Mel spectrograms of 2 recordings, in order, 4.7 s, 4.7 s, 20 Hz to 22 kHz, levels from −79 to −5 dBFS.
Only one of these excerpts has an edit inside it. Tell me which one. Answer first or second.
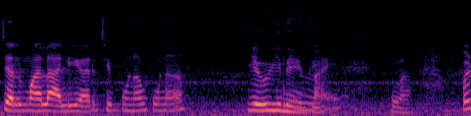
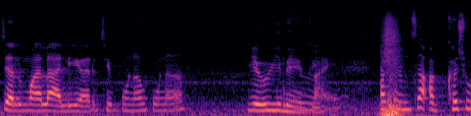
second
